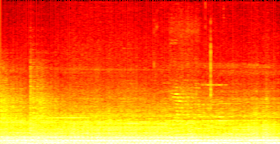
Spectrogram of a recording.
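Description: Experimental drone music in D: an amplified violin run through effects pedals, making a thick, steady, grainy drone that holds without a break.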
